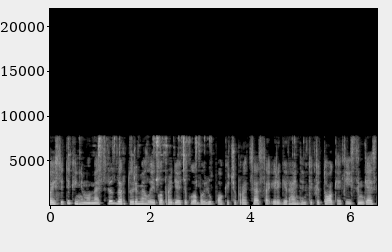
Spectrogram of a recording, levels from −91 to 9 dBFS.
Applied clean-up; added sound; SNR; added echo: classical method Wiener filter.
